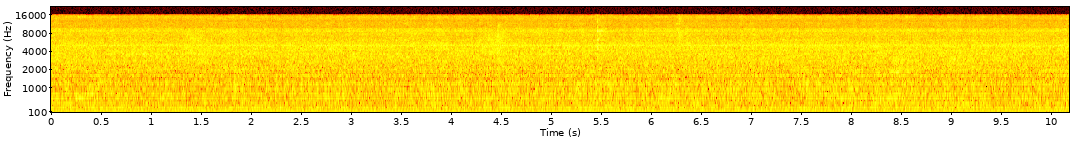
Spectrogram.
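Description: Steady machine hum from running gas-analyzer equipment, a constant low drone without breaks or changes.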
